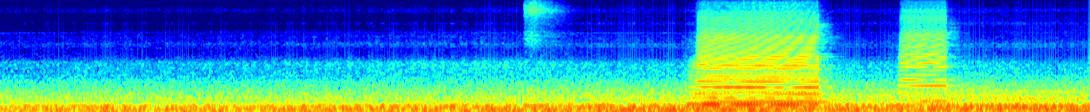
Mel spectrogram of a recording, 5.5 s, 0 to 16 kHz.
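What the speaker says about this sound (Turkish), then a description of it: "Ne basıyorsunuz lan kornaya?" In Euro Truck Simulator 2 multiplayer convoy driving, a brief faint toot comes first, then a loud sustained truck air horn blast of about half a second, then a second shorter honk over a low engine rumble.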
